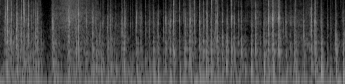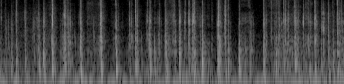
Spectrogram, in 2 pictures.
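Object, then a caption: Glossy paper-wrapped gift box. Long nails tap and scratch across the creased red glossy wrapping paper of a flat wrapped gift, making a rapid, continuous run of sharp, crisp clicks and papery crinkles. The sound is dry and bright with almost no ring, over a faint steady low hum.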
